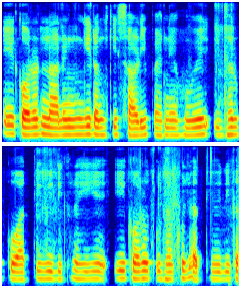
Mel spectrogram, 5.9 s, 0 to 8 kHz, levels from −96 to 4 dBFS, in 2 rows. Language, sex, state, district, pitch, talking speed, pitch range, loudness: Hindi, female, Uttar Pradesh, Lalitpur, 165 Hz, 220 wpm, 160-170 Hz, -19 LUFS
